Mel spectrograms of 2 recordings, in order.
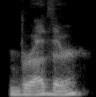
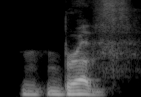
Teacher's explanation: in some dialects the interdentals become labials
